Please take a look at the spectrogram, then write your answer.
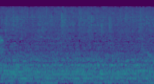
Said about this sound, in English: You are pouring more than required. See, the excess water is coming out of the container.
